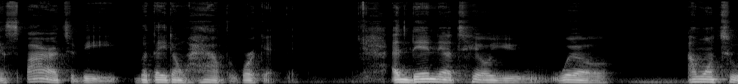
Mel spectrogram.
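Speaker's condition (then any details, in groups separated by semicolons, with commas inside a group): No condition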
